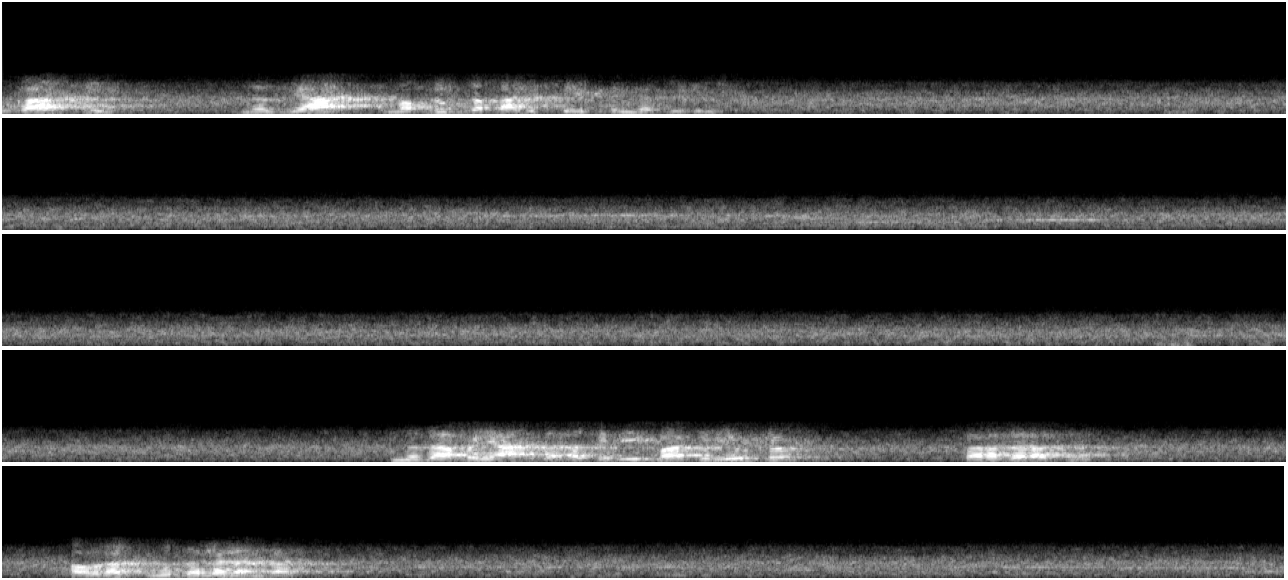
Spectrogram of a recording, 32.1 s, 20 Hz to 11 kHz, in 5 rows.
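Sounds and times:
steady background hiss: 0.0 - 32.0.

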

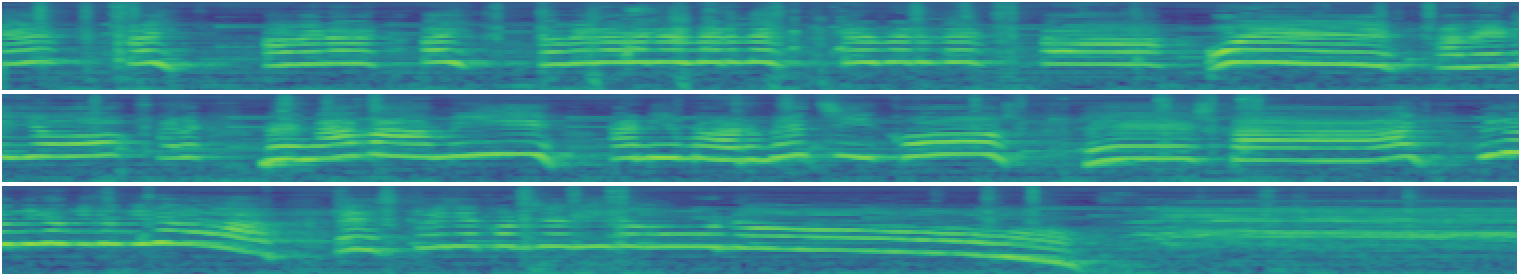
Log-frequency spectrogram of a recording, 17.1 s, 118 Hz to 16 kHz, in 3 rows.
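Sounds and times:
toy game board clicking: 0.0 - 17.0.

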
